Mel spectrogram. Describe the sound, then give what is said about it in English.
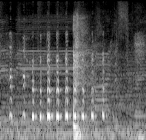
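A person imitates a cat with a quick run of short, voiced, meow-like yelps in a steady rhythm, fairly loud, with a brief breathy burst partway through. “I love that we're talking about wolves and I meow, and then we decide that wolves can talk so technically, wolves could meow if they wanted to.”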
